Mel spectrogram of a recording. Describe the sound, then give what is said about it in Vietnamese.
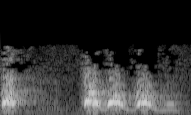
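A lean Vietnamese 'chó cò' dog barking as it rushes out of a house at a visitor: one short bark, a brief pause, then a quick string of yelping barks with a wavering pitch that fade out. “con chó cò đã từ trong phóng ra, sủa rang lại chồm lên người anh”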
